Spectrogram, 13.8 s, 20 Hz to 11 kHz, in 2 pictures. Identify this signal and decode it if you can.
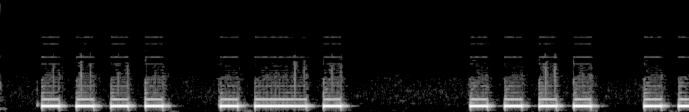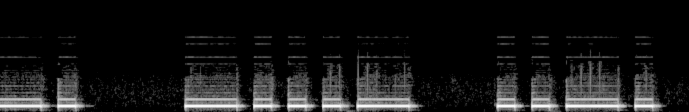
Morse code, heard as a keyed tone, about 7 wpm, 650 Hz. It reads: HR HR <BT> F
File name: jh8cbh / 2023cw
